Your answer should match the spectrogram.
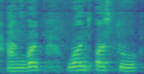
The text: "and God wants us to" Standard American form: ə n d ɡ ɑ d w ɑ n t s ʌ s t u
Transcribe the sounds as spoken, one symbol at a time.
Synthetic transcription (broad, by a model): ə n ɡ ɑ d w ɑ n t ɔ s t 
